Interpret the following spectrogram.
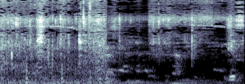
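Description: Hands squishing and kneading raw chicken pieces with spice masala in a large bowl: wet, irregular squelching that thins out about a second in.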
